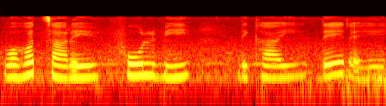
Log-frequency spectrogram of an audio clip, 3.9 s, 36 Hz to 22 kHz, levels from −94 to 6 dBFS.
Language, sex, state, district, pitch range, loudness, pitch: Hindi, female, Haryana, Jhajjar, 210-235 Hz, -19 LUFS, 220 Hz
